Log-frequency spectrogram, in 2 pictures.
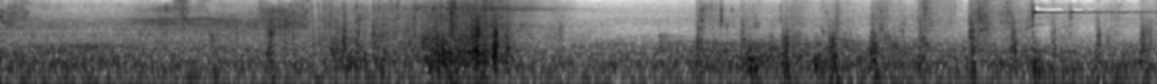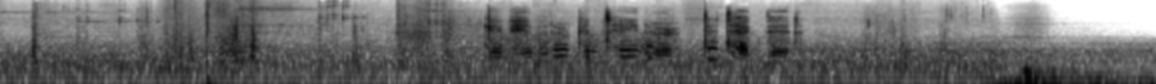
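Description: Footsteps crunch quickly on dirt and gravel.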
